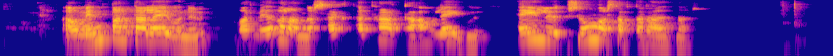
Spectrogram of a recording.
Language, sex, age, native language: Icelandic, female, 50-59, Icelandic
